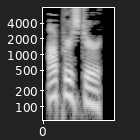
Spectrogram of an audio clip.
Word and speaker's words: Ábrystir: Ábrystir (Icelandic pronunciation: Ábrystir) is a type of colostrum pudding consumed in Iceland.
